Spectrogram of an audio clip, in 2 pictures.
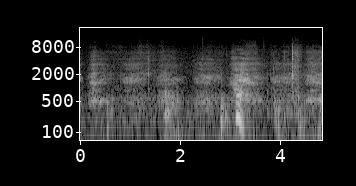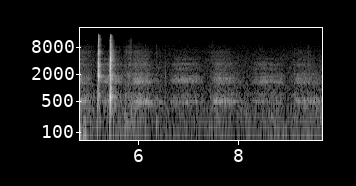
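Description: A person panting, quick breaths about twice a second, close to the microphone. Two sharp cracks a quarter second apart come about five seconds in.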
